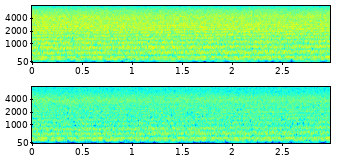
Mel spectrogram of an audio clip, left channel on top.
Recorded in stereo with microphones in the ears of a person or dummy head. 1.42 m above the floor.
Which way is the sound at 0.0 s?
60° left (ahead or behind).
